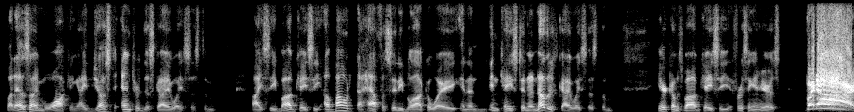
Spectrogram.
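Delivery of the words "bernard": high, loud, booming shout carrying across distance. Retelling hearing someone shout a name from a block away: Bob Casey impression calling out. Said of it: "That's a pretty good impression".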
